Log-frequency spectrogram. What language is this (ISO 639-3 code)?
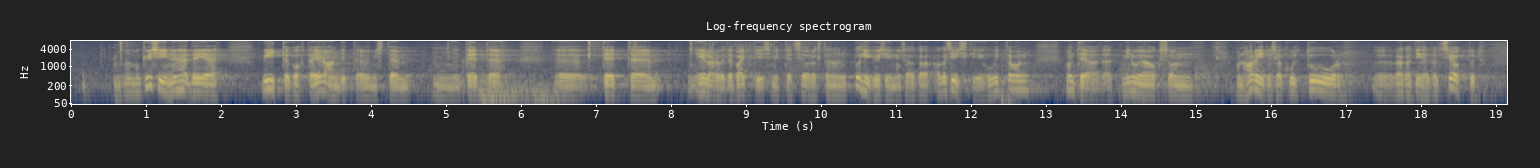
est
